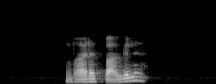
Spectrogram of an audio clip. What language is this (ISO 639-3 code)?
urd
